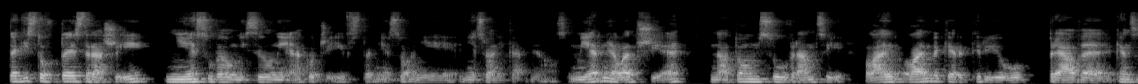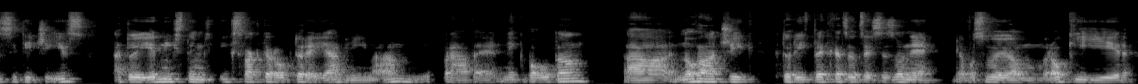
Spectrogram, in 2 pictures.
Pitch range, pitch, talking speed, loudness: 110-120 Hz, 115 Hz, 150 wpm, -23 LUFS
